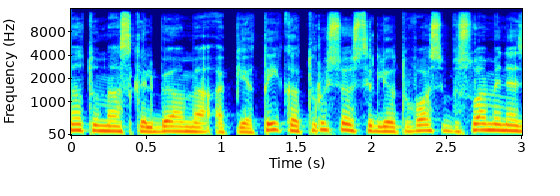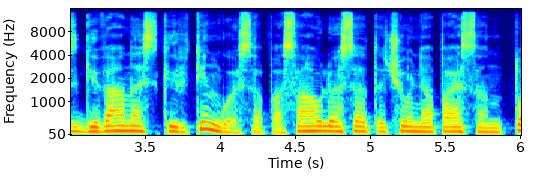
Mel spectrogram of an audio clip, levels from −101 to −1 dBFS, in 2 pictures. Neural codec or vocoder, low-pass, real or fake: none; 14.4 kHz; real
